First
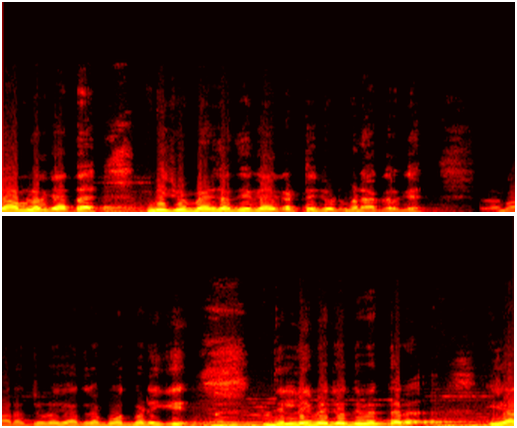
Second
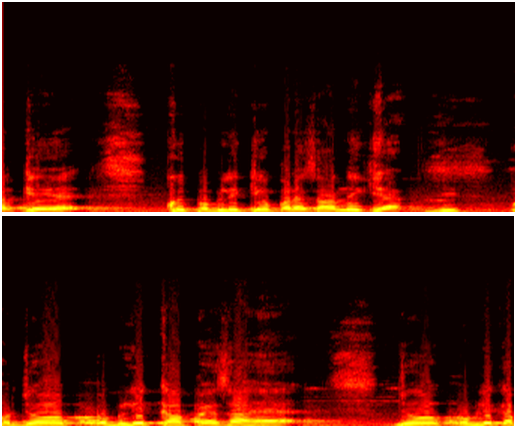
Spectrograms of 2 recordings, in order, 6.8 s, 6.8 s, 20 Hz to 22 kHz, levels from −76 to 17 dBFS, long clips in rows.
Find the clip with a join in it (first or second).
first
